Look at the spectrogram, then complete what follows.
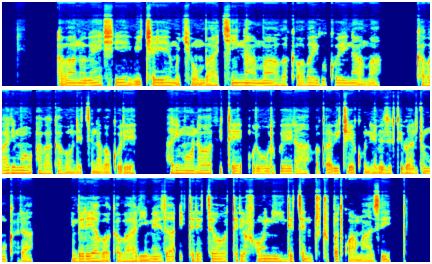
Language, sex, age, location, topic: Kinyarwanda, male, 25-35, Kigali, health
